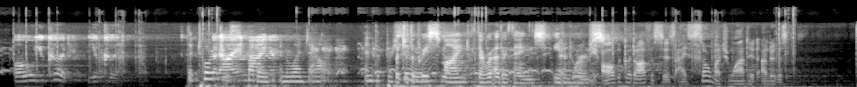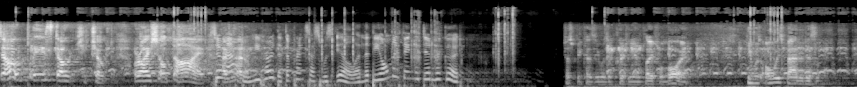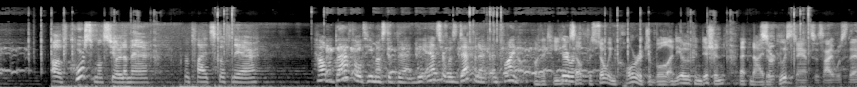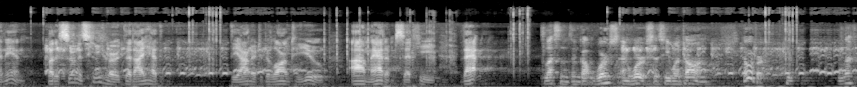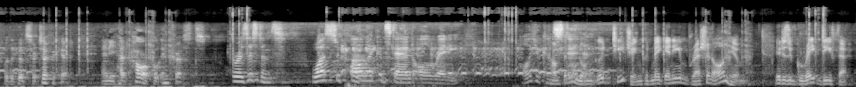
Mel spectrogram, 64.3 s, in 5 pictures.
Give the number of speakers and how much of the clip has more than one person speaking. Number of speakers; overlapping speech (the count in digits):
10, about 10%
